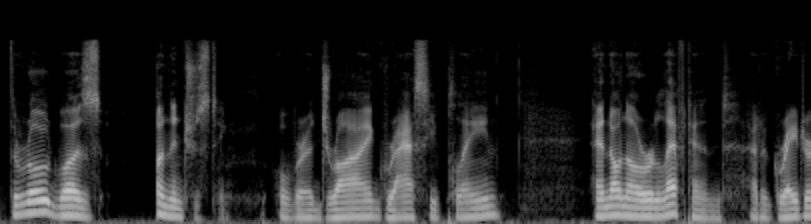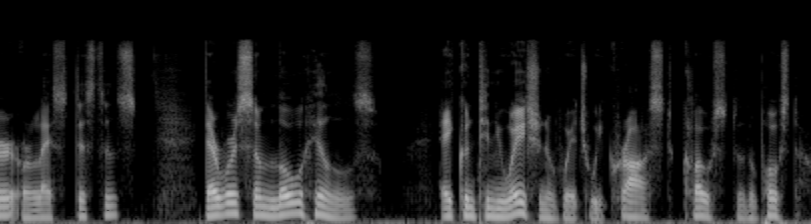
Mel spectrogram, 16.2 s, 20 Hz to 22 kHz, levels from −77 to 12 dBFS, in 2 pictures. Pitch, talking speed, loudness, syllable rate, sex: 110 Hz, 130 wpm, -19 LUFS, 4.1 syllables/s, male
